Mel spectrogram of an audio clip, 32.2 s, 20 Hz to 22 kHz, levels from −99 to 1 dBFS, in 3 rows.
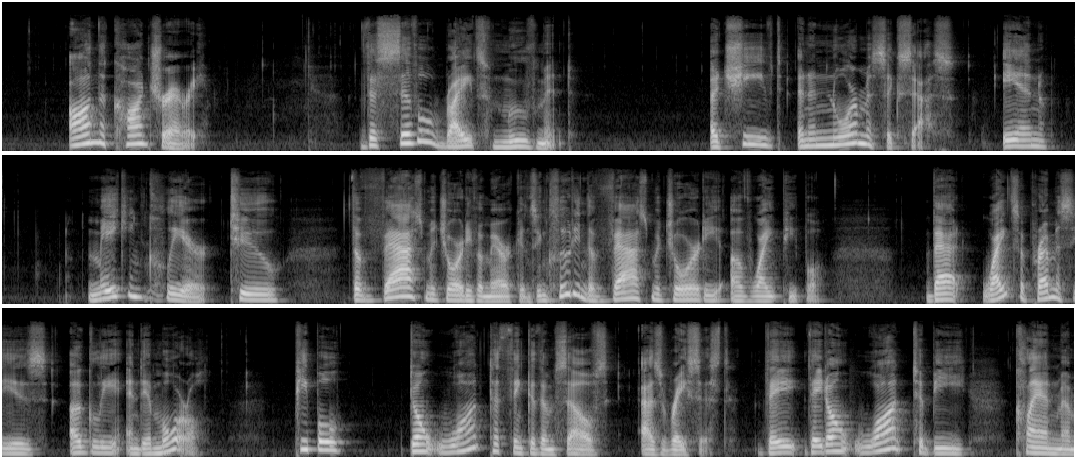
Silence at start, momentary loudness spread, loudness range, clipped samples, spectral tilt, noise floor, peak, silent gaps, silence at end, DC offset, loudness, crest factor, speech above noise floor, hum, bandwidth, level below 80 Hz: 0.7 s; 12 LU; 4 LU; under 0.1%; -5.5 dB/octave; -71 dBFS; -4 dBFS; none; 0 s; under 0.1%; -24 LUFS; 22 dB; 48 dB; none; 14 kHz; -66 dBFS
